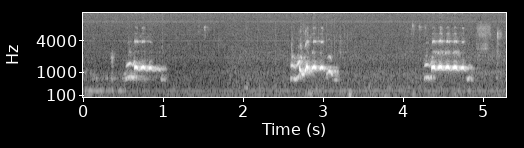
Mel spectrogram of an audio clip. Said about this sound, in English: That was the common Canadian loon. An eerie, haunting, and beautiful sound.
